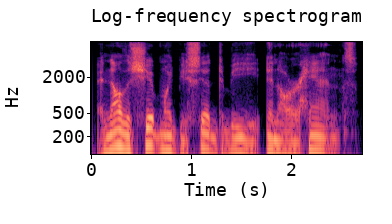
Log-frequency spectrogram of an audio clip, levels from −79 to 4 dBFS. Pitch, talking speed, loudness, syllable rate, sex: 95 Hz, 265 wpm, -18 LUFS, 4.7 syllables/s, male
